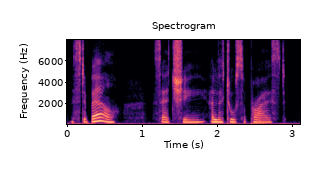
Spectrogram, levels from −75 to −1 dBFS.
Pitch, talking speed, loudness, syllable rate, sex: 230 Hz, 135 wpm, -17 LUFS, 4.1 syllables/s, female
